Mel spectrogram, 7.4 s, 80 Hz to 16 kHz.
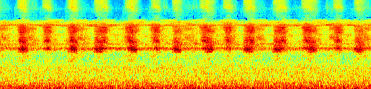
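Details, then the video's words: Crickets in nighttime woods, recorded September 2, 2023 with a Samsung Galaxy S22 Ultra phone and Shure MV88+ stereo microphone; loud, clear high-pitched chirp bursts repeat regularly, close to two per second, over quiet continuous insect noise. "Crickets in the woods at night"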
